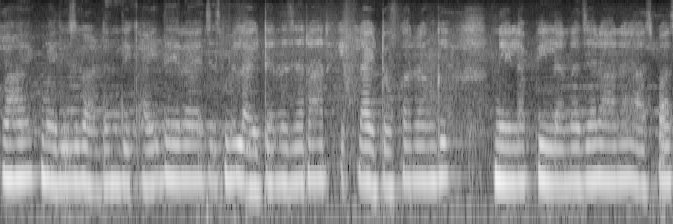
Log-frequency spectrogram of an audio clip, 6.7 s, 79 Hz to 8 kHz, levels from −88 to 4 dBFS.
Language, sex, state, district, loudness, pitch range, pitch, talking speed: Hindi, female, Chhattisgarh, Sukma, -17 LUFS, 195-205 Hz, 200 Hz, 225 wpm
